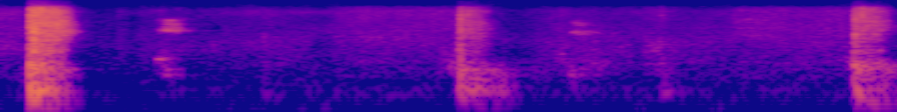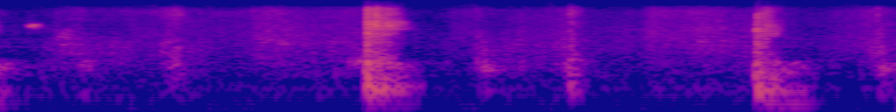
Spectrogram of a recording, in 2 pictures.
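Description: Dull thuds of bodies landing on a jiu-jitsu grappling mat about every two seconds, as a partner drill in the guard is repeated rep after rep, with a few lighter knocks between them.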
